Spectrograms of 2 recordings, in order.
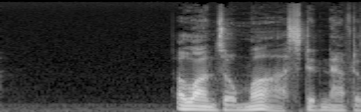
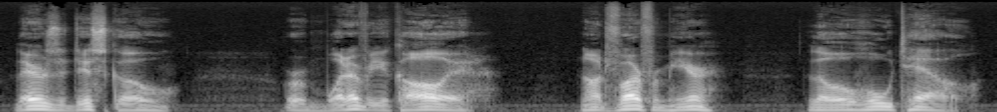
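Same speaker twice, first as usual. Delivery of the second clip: homeless man voice. A narrator's reading. Homeless man giving directions.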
